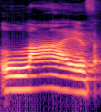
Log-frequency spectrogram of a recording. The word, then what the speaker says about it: live: Now, live, notice that pronunciation. Live is a verb. Of course, this means having life or having a home somewhere. He lived, past simple, for 10 years after the accident. So he remained alive. Or, to talk about your home, I live in Canada, of course. Now, what about live? Notice that pronunciation, live, I've.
